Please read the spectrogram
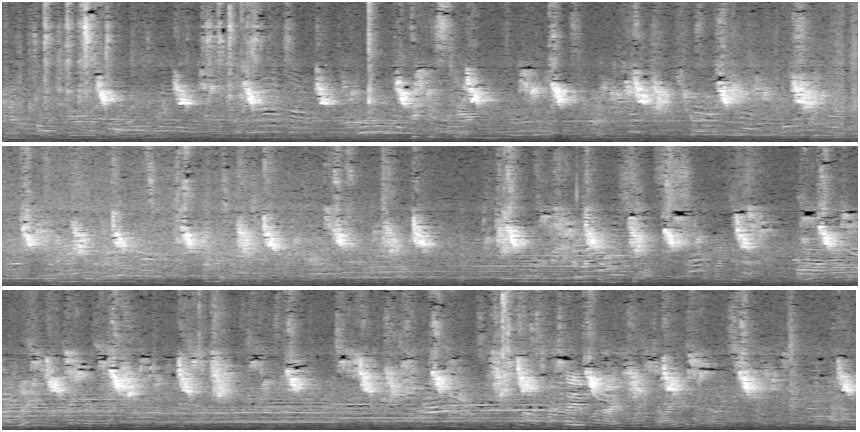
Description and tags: Field recording of waiting in line at a bus station outside. Birds chirping and tinny music.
